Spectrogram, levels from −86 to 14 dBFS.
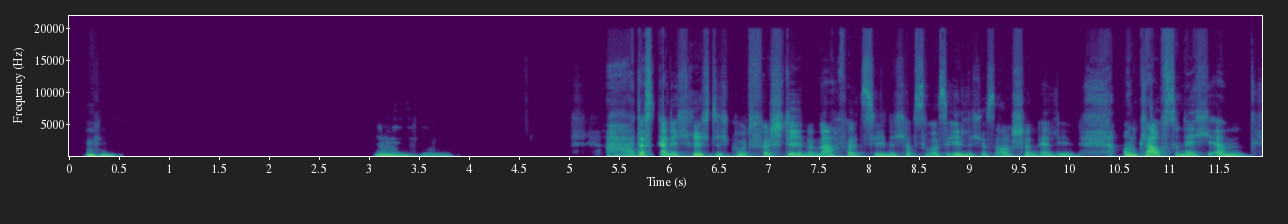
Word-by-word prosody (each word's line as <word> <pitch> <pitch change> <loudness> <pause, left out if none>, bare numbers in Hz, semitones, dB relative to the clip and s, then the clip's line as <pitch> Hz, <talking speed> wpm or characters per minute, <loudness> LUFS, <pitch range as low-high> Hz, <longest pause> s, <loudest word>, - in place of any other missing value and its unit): Mhm. 225 -2 +2 2.6
Mhm. 200 -4 -2 1.5
Ah, 190 -3 -3
das 215 0 +5
kann 205 -3 +6
ich 195 +2 -2
richtig 220 -2 +2
gut 220 +1 -2
verstehen 205 -2 0
und 195 - -4
nachvollziehen. 205 +1 -1
Ich 205 +1 -4
habe 205 -1 -4
so 205 -2 -7
was 195 0 -4
Ähnliches 205 -1 -1
auch 210 +2 -3
schon 220 0 -3
erlebt. 210 +1 -5 0.4
Und 220 +1 +4
glaubst 225 +10 +5
du 300 - -1
nicht, 280 -1 0
ähm, 225 +1 0
210 Hz, 120 wpm, -21 LUFS, 200-225 Hz, 2.6 s, kann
